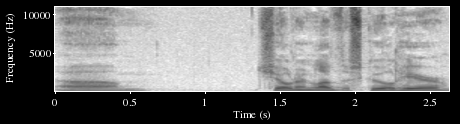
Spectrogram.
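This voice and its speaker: A man speaks with an American accent at a medium pitch and a moderate pace. His tone is dark and mellow, and his intonation is monotone and flat. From Texas and Kansas. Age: 70s. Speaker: retired real estate agent and photographer. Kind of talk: oral history interview. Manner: halting, many fillers.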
